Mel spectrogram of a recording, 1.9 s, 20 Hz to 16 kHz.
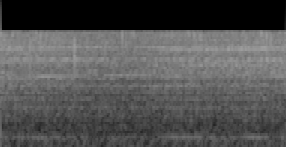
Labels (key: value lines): label: anthrophony, boat engine
recorder: SoundTrap 500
